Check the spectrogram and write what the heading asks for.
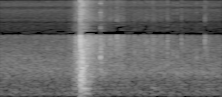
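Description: A single hard overhead swing coming down in one quick whoosh and hit a little under a second in, with a faint click just after.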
